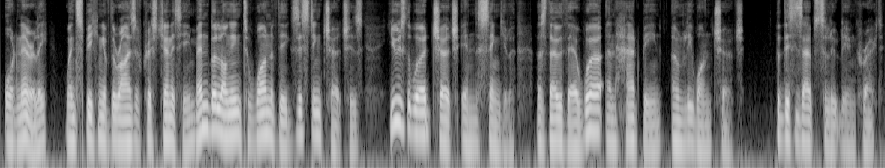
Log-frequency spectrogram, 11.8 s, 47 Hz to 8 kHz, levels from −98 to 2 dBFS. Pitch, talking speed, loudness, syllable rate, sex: 105 Hz, 195 wpm, -20 LUFS, 6.3 syllables/s, male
